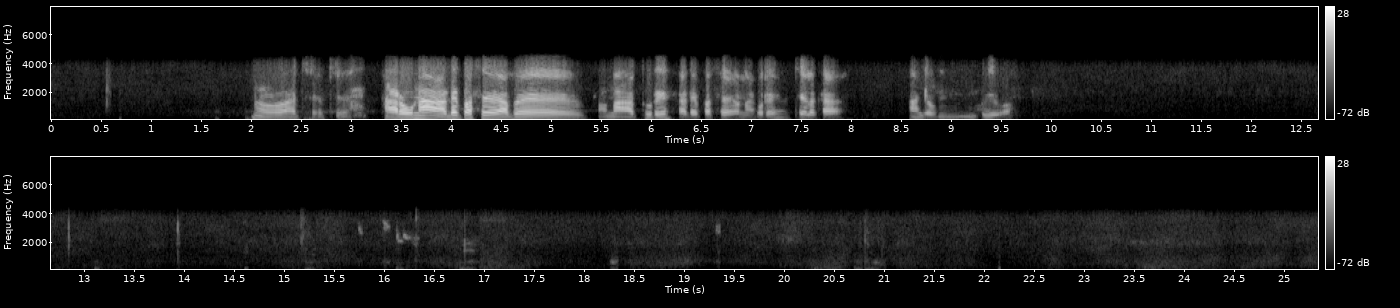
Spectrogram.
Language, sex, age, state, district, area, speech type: Santali, male, 30-45, West Bengal, Paschim Bardhaman, rural, conversation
